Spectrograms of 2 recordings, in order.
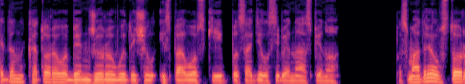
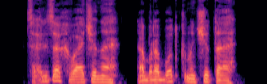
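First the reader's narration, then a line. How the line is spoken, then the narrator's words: Boy's low mutter, then giggle. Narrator (Russian): полголоса пробурчал мальчишка и захихикал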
